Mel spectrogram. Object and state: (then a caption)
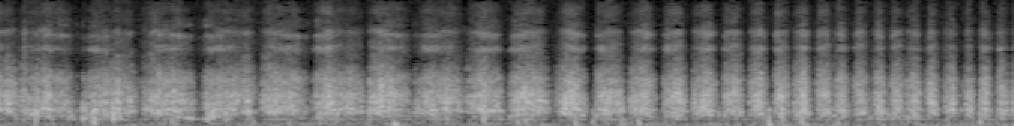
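Fingernails scratching silicone microphone ears. Short fingernails scratch over the outer surfaces of the white, hand-sized, soft rubber silicone ears of a binaural microphone. The result is a close, dry, scratchy rasp centered in the mids, in rhythmic strokes that grow quicker and more evenly spaced toward the end.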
